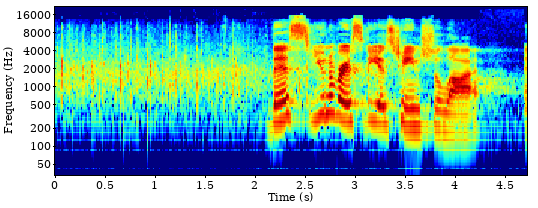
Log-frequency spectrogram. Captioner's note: applause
